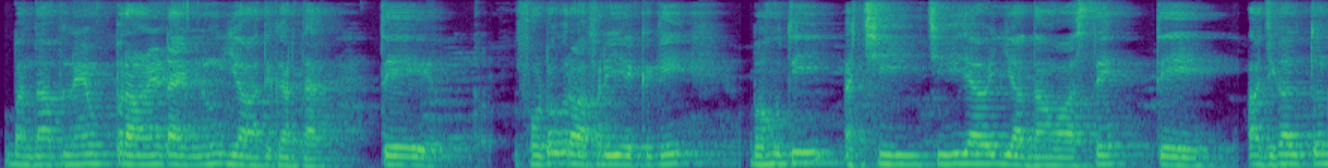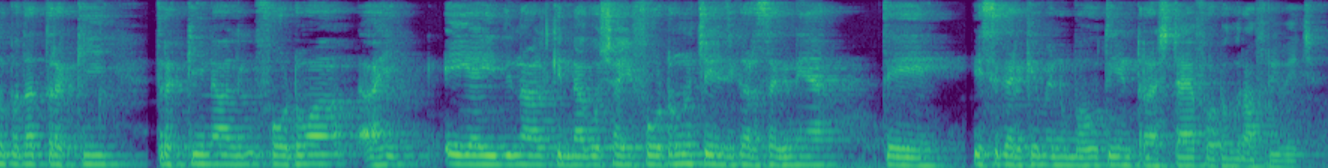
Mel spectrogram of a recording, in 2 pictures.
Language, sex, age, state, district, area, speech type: Punjabi, male, 18-30, Punjab, Hoshiarpur, rural, spontaneous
